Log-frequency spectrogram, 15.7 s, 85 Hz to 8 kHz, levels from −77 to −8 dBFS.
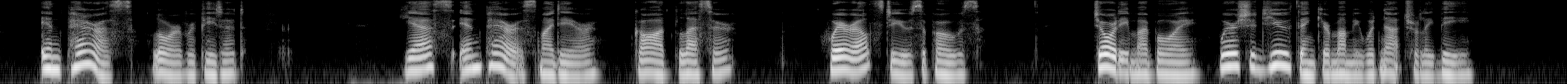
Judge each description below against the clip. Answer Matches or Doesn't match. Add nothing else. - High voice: Doesn't match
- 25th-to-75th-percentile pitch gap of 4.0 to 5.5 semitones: Matches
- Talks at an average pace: Doesn't match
